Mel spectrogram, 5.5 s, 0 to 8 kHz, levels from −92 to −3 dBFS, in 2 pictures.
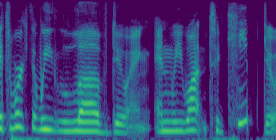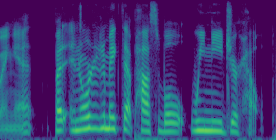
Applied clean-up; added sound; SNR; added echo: neural mask model Resemble Enhance denoiser.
